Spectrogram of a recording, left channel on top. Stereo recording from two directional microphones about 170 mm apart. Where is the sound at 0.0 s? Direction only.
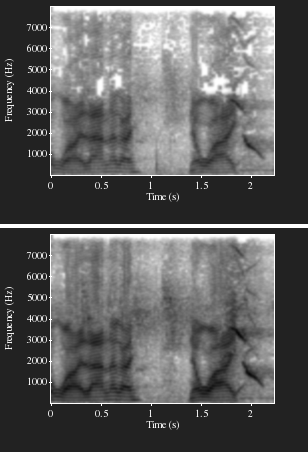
35° right (ahead or behind).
